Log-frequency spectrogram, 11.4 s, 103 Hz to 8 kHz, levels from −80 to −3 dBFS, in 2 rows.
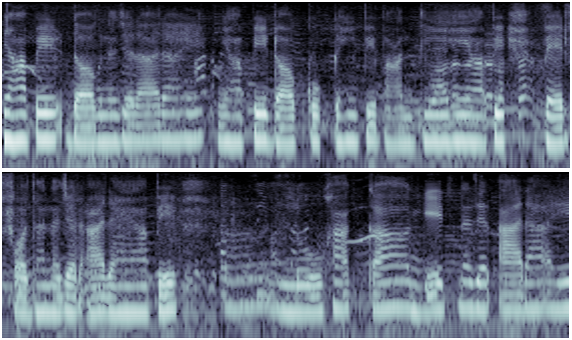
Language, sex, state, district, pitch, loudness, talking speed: Hindi, female, Chhattisgarh, Sarguja, 110 Hz, -20 LUFS, 175 wpm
